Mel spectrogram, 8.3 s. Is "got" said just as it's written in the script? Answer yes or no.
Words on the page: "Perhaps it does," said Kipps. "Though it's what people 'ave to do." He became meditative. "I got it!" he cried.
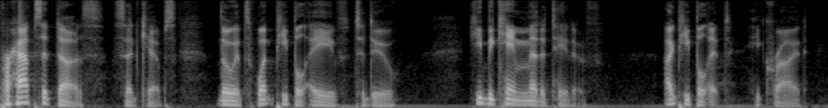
no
